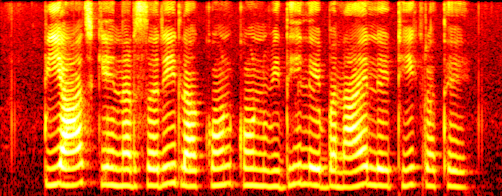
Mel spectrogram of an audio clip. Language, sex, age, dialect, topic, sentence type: Chhattisgarhi, female, 60-100, Northern/Bhandar, agriculture, question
